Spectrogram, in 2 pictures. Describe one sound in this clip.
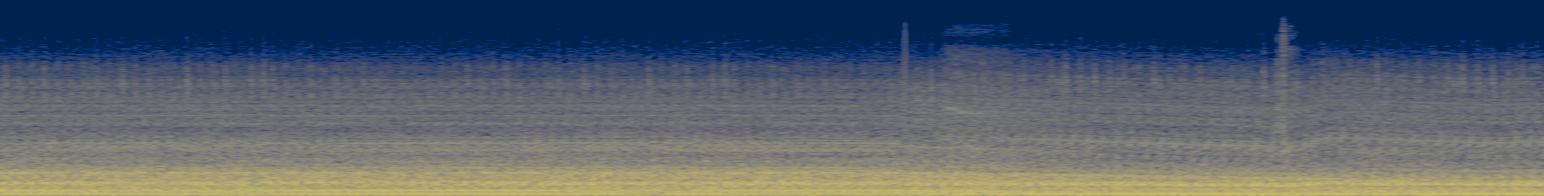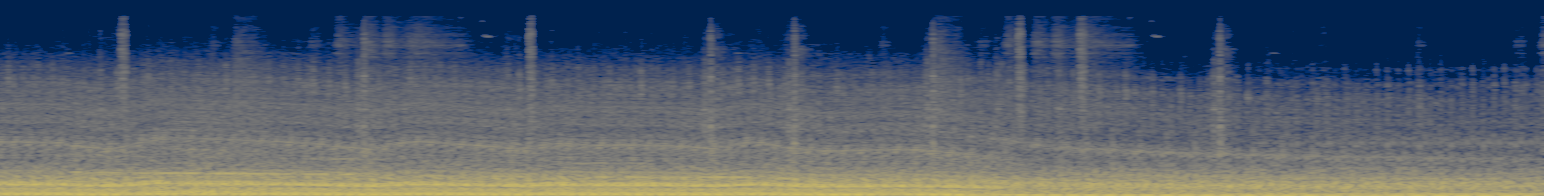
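A truck engine hums steadily and slowly drops in pitch as the truck slows down.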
